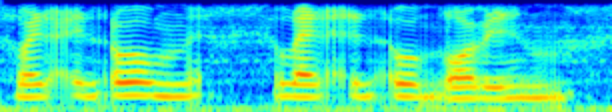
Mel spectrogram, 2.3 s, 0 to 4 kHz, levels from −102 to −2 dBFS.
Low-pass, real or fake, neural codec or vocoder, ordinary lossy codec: 3.6 kHz; fake; autoencoder, 22.05 kHz, a latent of 192 numbers a frame, VITS, trained on many speakers; none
